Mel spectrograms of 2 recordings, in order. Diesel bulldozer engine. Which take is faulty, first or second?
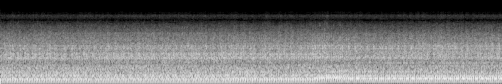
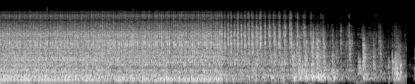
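second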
